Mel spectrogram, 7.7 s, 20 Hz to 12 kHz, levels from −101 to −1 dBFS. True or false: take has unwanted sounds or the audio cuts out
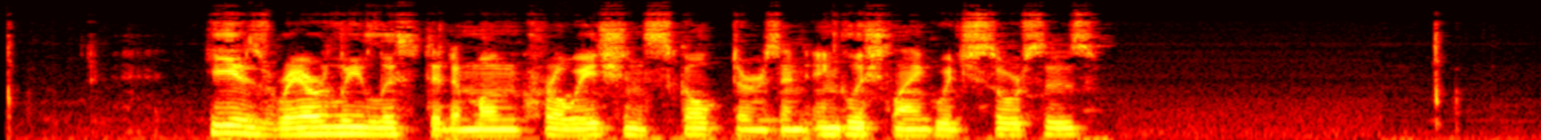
false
